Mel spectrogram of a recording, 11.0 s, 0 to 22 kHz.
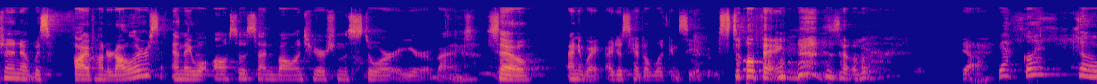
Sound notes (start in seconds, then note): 7.4 laughing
